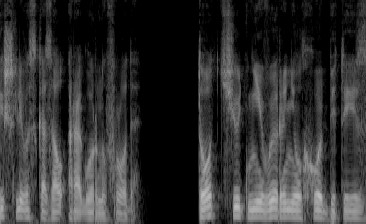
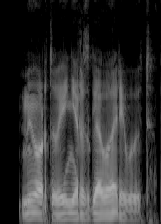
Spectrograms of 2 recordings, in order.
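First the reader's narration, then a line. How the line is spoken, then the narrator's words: Grumbling. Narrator (Russian): проворчал Гэндальф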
